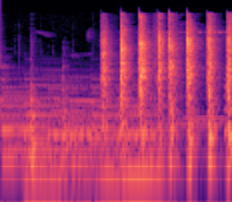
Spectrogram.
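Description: A hammer driving a nail into a wooden slat: a quick run of sharp blows, about six a second, starting about halfway in, over steady background music.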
